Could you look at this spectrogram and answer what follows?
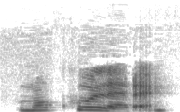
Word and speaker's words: Mocculere: I know it's backwards, but pronounce this one for me the way that you would say it. mokulere.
